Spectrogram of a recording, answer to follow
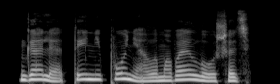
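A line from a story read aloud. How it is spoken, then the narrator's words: Sighing groan. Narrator (Russian): Вздохнув, простонала Катька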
